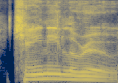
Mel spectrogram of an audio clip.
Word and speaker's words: Cheney LaRue: Cheney LaRue. Yep. What can we spell that for the viewers?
